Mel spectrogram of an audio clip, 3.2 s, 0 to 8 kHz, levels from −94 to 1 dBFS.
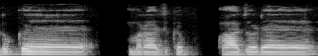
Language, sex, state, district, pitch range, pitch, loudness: Rajasthani, male, Rajasthan, Churu, 120-125 Hz, 120 Hz, -20 LUFS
